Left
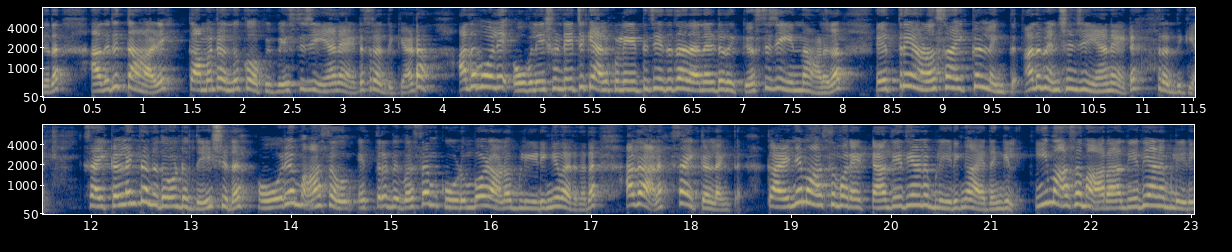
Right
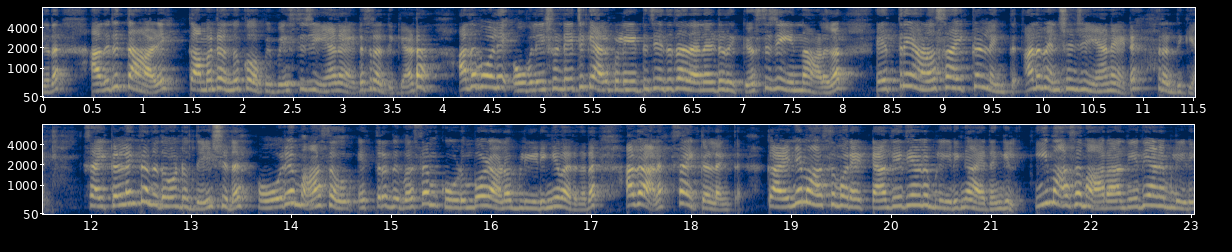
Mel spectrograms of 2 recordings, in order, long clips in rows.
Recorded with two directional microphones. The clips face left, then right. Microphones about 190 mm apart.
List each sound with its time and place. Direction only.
0.0 s a woman's voice: 20° left (ahead or behind)
6.1 s a woman's voice: 20° left (ahead or behind)
7.2 s a woman's voice: 10° left (ahead or behind)
7.9 s a woman's voice: 25° left (ahead or behind)
11.9 s a woman's voice: 15° left (ahead or behind)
